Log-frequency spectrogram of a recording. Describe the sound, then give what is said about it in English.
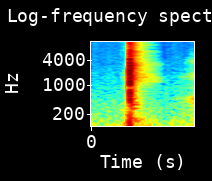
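A hand smacks someone's buttocks in a single sharp slap. The crack hits abruptly and decays quickly into silence. “I've been disobedient. I think you should smack my ass. And you deliver the first blow.”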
